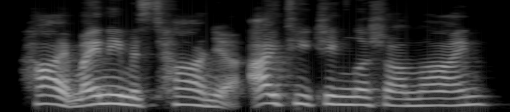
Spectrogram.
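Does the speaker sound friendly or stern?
stern. The voice sounds stern and aggressive. The speaker is nervous and seems hostile. The speaker calls it wrong. "If you're nervous and your face is stern... That is aggressive"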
